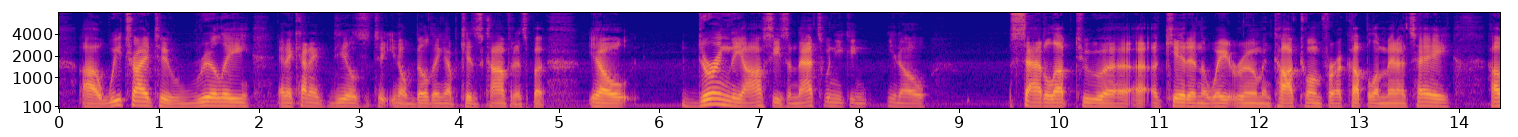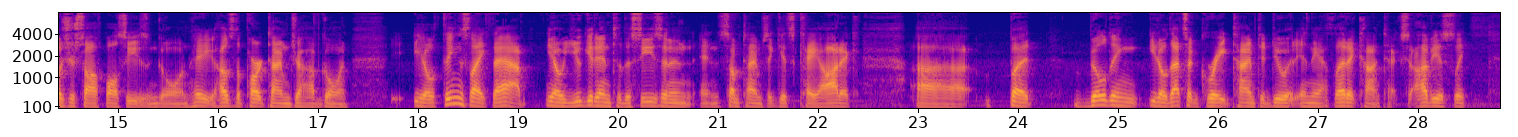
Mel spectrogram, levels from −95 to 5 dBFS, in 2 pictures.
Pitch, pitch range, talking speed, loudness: 110 Hz, 100-125 Hz, 200 wpm, -20 LUFS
